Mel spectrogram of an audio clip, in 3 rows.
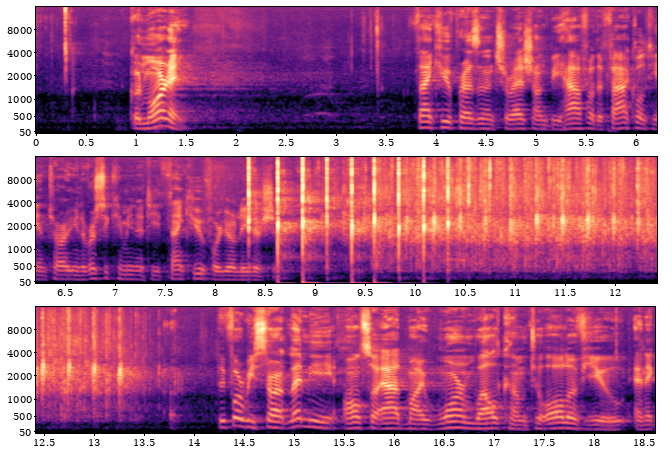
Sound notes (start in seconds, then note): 8.6 applause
